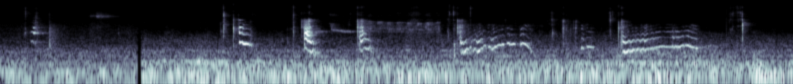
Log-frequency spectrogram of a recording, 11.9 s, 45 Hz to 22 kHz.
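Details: A pet cat chirping and chattering, October 2023 compilation: short clicks, then several bending, meow-like chirps and wavering trilled calls that rise and fall, with a low hum in the room.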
